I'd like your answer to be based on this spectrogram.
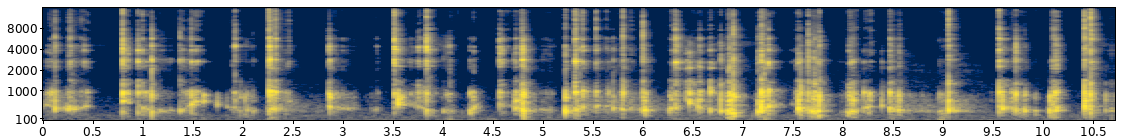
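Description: A clear, hollow glass mason jar with a metal lid and some liquid inside is held up and tapped and scratched with fingertips and nails. Irregular bursts of short, dry clicks and scratchy rasps centre around 1 kHz with bright glassy overtones and almost no low end. Each sound dies away almost at once, separated by brief silences.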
